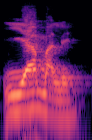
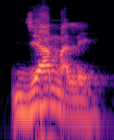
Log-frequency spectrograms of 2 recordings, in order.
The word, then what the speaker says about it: llámale: We don't say llámale, llámale. That sounds very weird and no one uses it like that. So we would rather say llámale, call him, llámale. Always with this pronunciation, with the J pronunciation, llámale.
